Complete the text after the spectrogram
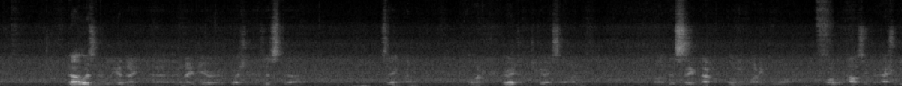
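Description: A man speaks calmly, heard through a microphone.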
